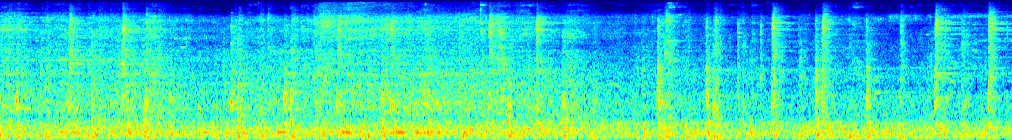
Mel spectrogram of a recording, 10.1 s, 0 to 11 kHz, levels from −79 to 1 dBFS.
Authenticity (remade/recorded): recorded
